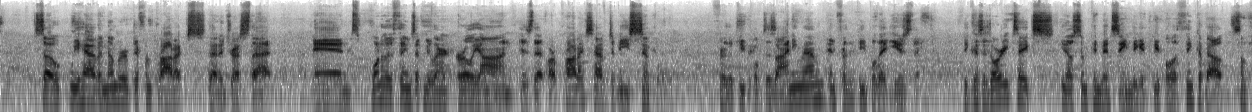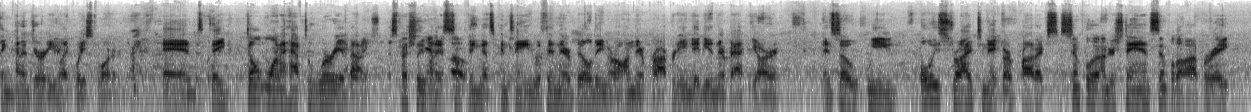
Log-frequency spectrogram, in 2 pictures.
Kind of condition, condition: setting, busy venue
